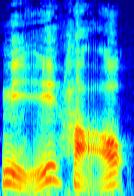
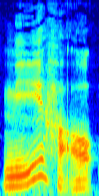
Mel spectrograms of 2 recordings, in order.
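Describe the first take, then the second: First: "ni hao" with both syllables dipping, unchanged; two third tones. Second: "ni hao" with "ni" rising, "hao" dipping; tone change, second plus third. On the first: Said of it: "So we don't say". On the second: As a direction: lift "ni" in second tone, then dip "hao" in third. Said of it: "We say". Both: Shown as a demonstration.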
